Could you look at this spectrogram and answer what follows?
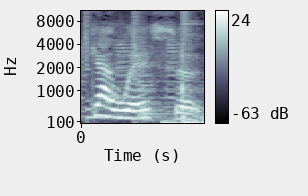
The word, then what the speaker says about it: K.O.S: Donc c'est K.O.S, donc là je l'ai bien dit, je l'ai bien prononcé.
